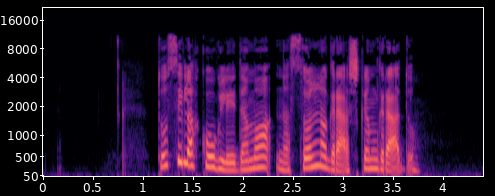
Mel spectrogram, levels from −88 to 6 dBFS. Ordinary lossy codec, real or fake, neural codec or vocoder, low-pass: MP3, 48 kbps; real; none; 19.8 kHz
